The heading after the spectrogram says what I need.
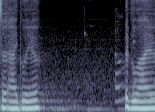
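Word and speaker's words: Aglaea: Hyacinth, thank you for taking care of the Thank you for telling us how to pronounce it, Aglia. Oh, Aglia.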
